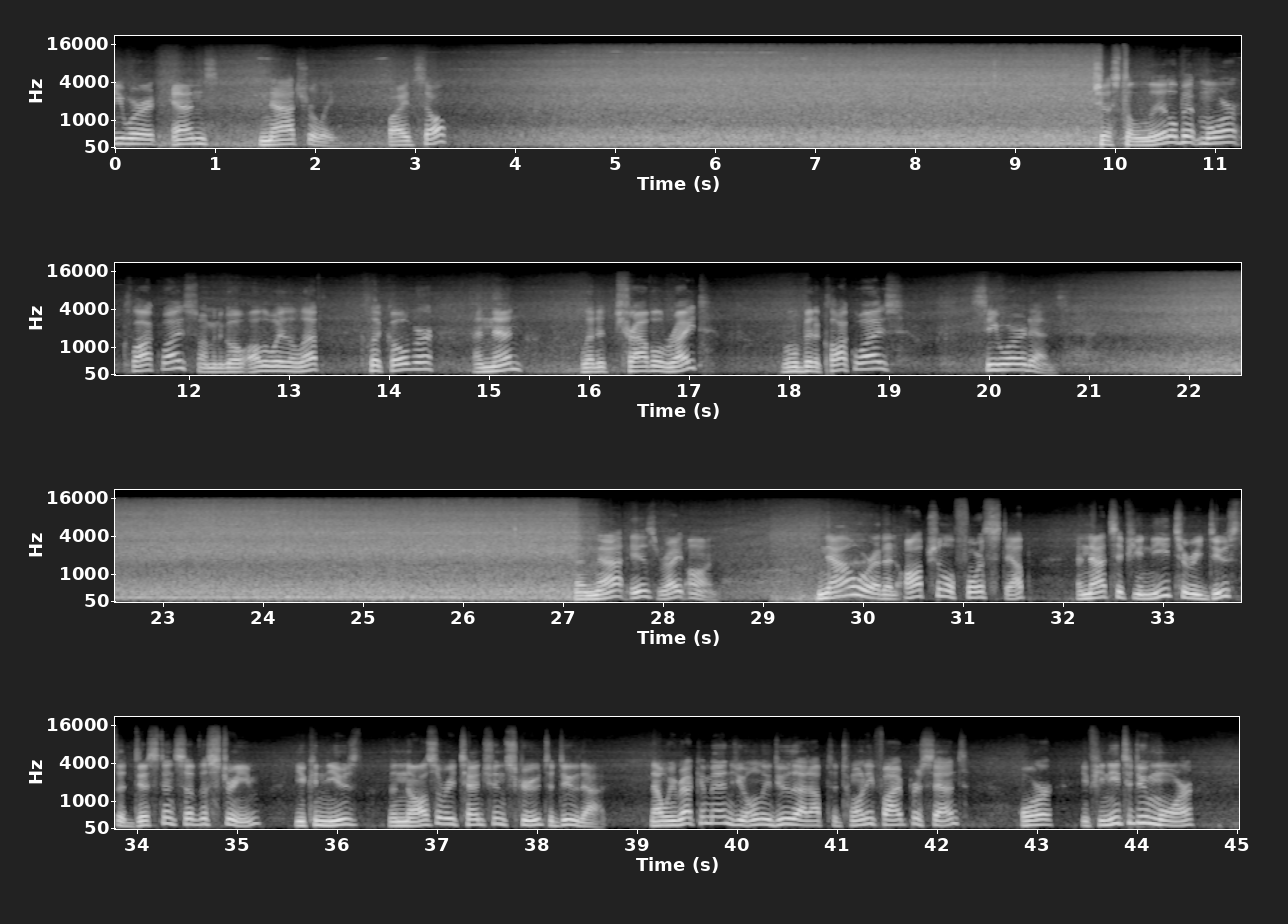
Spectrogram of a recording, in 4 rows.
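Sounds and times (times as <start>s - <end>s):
steady low hum: 0.0s - 35.6s
sprinkler water stream hissing: 0.0s - 45.0s.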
